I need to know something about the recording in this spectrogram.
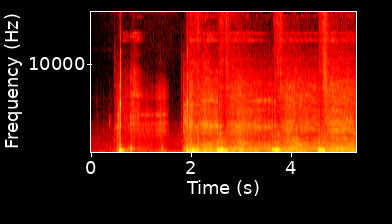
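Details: Freshly restored Kawasaki KX250 two-stroke after rebuild and cylinder sleeving, first start after five primes: crackles into life, steady idle with idle screw way out, a few sharp throttle blips; sounds crisp and healthy.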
